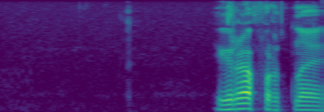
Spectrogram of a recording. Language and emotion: Russian, neutral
